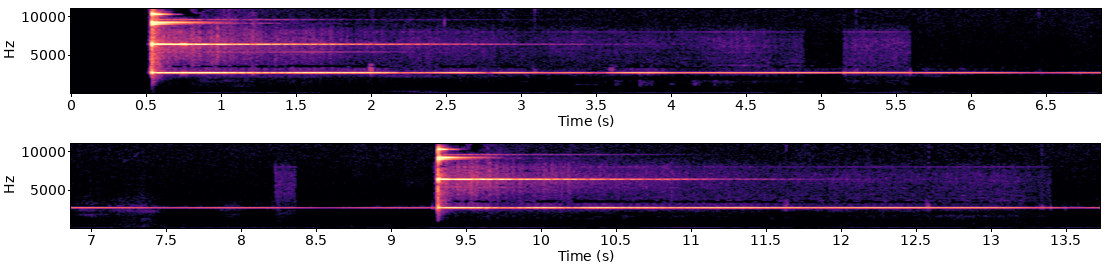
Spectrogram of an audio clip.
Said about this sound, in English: So let's take a minute for that. I'm going to ring the bells.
